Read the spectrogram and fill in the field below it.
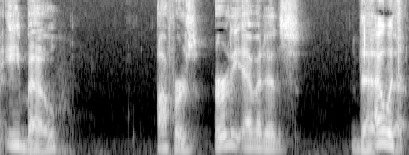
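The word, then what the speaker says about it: Aibo: which was made by Sony hmm he says ebo offers early evidence though with I bow I pronounced I know we're gonna love robots it's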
